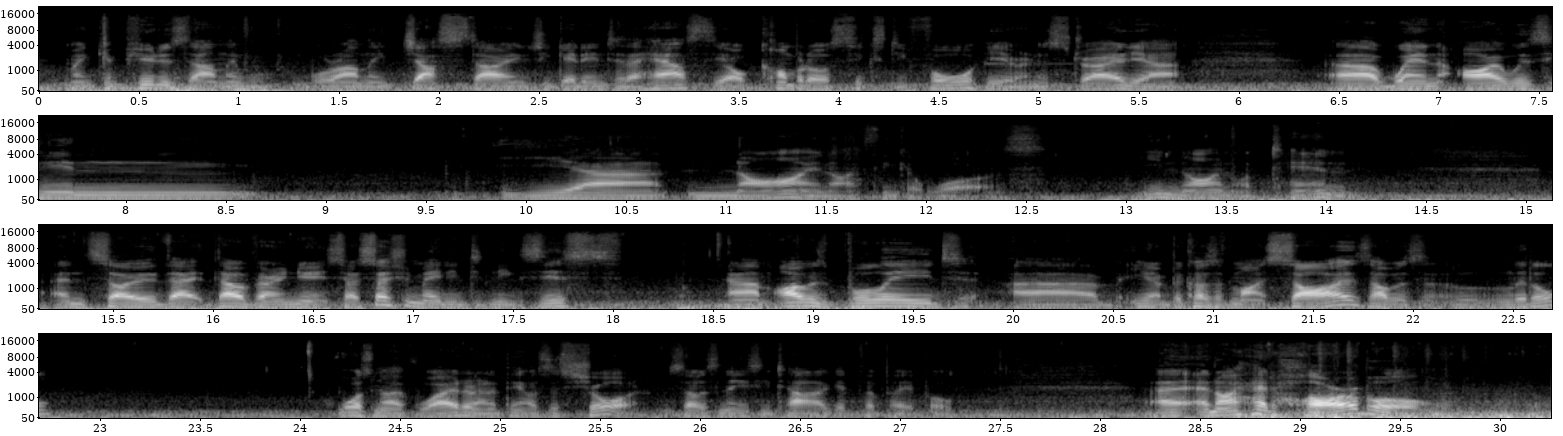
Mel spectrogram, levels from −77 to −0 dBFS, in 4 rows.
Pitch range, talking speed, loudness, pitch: 90-110 Hz, 165 wpm, -26 LUFS, 95 Hz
